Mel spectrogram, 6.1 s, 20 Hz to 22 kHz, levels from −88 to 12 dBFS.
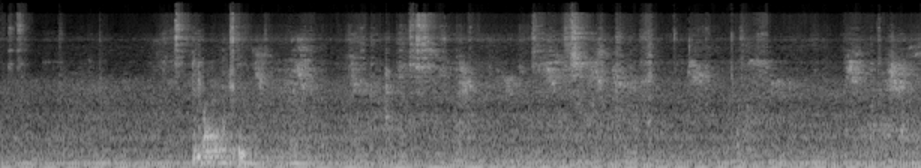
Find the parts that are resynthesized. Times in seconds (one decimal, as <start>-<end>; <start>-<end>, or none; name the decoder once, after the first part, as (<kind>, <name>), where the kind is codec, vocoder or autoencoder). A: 0.7-1.7 (vocoder, BigVGAN v2)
